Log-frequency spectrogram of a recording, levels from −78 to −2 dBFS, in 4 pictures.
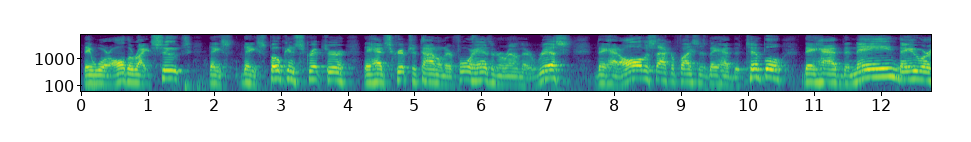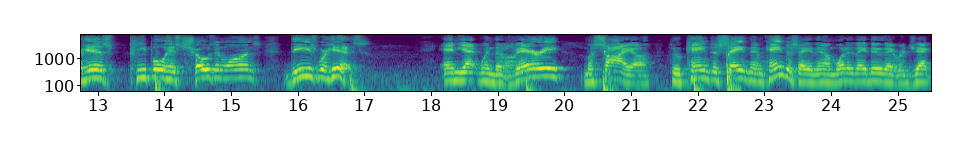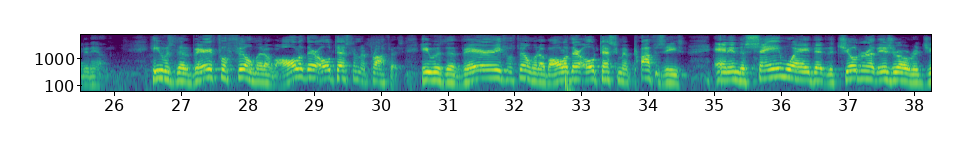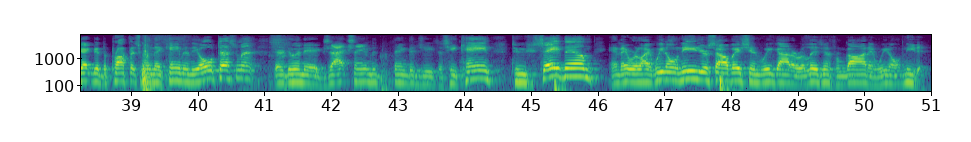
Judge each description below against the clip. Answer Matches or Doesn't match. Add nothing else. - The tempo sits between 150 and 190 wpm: Matches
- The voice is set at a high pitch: Doesn't match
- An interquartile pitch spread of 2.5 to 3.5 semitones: Doesn't match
